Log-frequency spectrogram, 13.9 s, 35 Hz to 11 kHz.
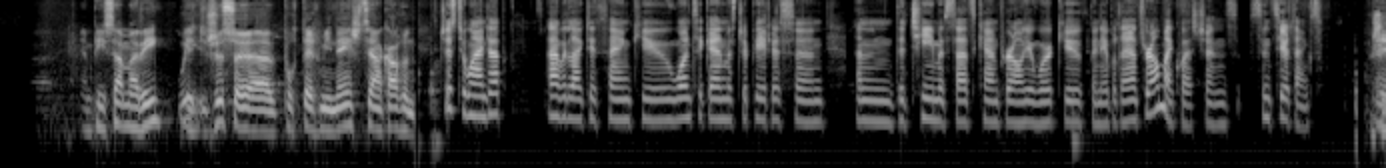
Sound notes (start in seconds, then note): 9.8 speaking French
